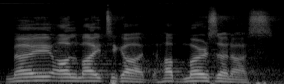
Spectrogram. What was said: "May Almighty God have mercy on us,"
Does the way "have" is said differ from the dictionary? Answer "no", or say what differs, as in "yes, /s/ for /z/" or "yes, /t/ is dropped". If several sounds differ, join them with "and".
yes, /b/ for /v/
